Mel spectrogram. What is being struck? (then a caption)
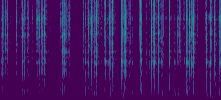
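Cardboard tube. Long red chrome nails scratch and tap the rim and outer wall of a small, hollow, empty brown cardboard toilet paper tube. The result is a quick, irregular run of dry, bright clicks and papery scratches with almost no low end. Each sound dies away almost instantly, leaving no ring.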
